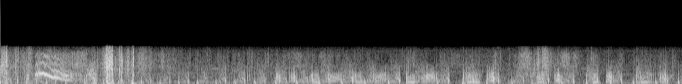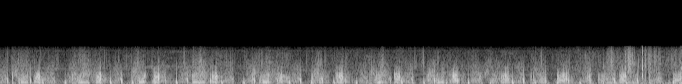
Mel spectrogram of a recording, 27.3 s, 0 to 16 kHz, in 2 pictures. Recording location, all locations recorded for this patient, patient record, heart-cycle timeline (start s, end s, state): mitral valve (MV)
aortic valve (AV)+mitral valve (MV)
#Age: Infant
#Sex: Male
#Height: 54.0 cm
#Weight: 3.7 kg
#Pregnancy status: False
#Murmur: Present
#Murmur locations: aortic valve (AV)+mitral valve (MV)
#Most audible location: aortic valve (AV)
#Systolic murmur timing: Holosystolic
#Systolic murmur shape: Plateau
#Systolic murmur grading: I/VI
#Systolic murmur pitch: High
#Systolic murmur quality: Harsh
#Diastolic murmur timing: nan
#Diastolic murmur shape: nan
#Diastolic murmur grading: nan
#Diastolic murmur pitch: nan
#Diastolic murmur quality: nan
#Outcome: Abnormal
#Campaign: 2015 screening campaign
0.00	3.14	unannotated
3.14	3.26	S1
3.26	3.35	systole
3.35	3.43	S2
3.43	3.52	diastole
3.52	3.62	S1
3.62	3.72	systole
3.72	3.81	S2
3.81	3.90	diastole
3.90	3.99	S1
3.99	4.09	systole
4.09	4.19	S2
4.19	4.28	diastole
4.28	4.38	S1
4.38	4.47	systole
4.47	4.54	S2
4.54	4.66	diastole
4.66	4.74	S1
4.74	4.83	systole
4.83	4.93	S2
4.93	5.05	diastole
5.05	5.14	S1
5.14	5.24	systole
5.24	5.33	S2
5.33	27.30	unannotated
